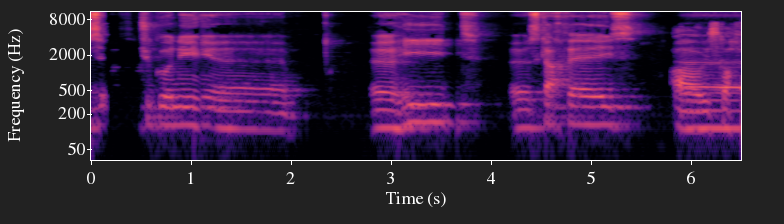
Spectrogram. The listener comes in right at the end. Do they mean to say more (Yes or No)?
Yes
